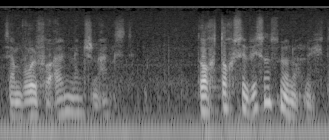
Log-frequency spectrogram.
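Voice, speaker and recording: An actor playing a charming male painter who courts a young woman, with a soft, persuasive manner, in old German film acting. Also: medium pitch, lively intonation, moderate pace, slight background noise, natural voice.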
